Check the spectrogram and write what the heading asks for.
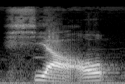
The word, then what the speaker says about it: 小: Opposite to that is 小. It's a combination of xi and yao with third tone.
